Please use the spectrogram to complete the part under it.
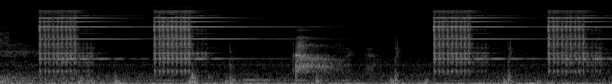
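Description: In the horror video game Layers of Fear, a telephone rings in repeated bright bursts with short gaps between them, loud and close, while faint movement sounds fill the pauses.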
